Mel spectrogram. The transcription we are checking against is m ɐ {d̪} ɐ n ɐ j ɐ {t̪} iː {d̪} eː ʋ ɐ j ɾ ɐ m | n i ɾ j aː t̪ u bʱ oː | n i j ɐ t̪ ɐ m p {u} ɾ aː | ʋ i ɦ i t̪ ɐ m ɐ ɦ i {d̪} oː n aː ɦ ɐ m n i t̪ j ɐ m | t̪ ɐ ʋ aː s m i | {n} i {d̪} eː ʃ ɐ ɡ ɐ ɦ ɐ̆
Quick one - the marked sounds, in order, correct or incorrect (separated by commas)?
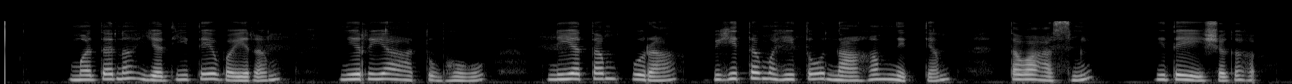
correct, incorrect, incorrect, correct, incorrect, correct, correct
